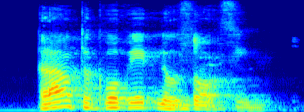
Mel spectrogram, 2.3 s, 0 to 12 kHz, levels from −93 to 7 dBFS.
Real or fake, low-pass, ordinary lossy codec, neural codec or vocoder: fake; none; none; codec, 24 kHz, 0.9 kbps, WavTokenizer, medium music audio release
